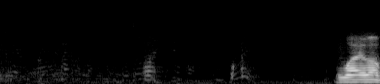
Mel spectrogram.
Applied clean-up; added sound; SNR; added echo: neural mask model DeepFilterNet 3.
